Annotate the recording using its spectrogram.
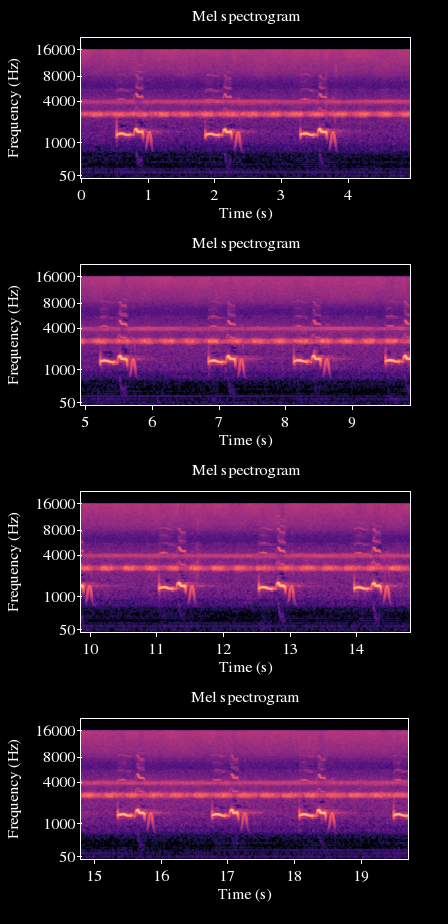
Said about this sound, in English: Among the sagebrush and chaparral habitats of the West lives our smallest native nightjar, the common poorwill. Like its relatives, it seems to whistle its own name, poorwill or poorwillip, repeated over and over again.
